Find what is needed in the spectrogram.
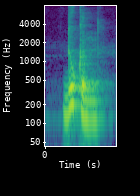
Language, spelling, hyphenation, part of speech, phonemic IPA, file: Dutch, doeken, doe‧ken, verb / noun, /ˈdu.kə(n)/, Nl-doeken.ogg
- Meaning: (verb) 1. to wrap in sheets or blankets 2. to cheat, to scam, to defraud; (noun) plural of doek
